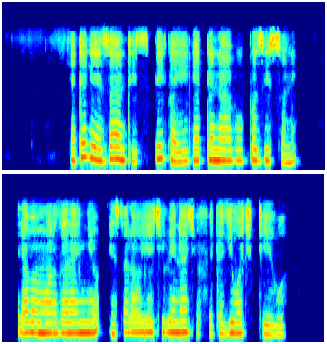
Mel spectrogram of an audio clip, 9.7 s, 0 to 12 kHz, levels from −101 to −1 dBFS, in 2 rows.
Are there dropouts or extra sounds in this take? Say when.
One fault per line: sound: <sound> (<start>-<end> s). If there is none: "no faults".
no faults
